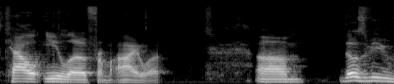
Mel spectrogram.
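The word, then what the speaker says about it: Caol Ila: afternoon sipping some uh cowalila uh c-a-o-l-i-l-a for those of you not viewing the show this is an eyeless scotch it's confusing because isla i-s-l-a-y and e-la ila so it's cal ela from iowa those of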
